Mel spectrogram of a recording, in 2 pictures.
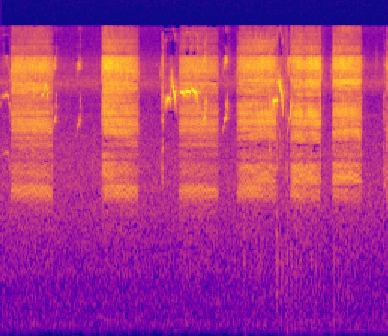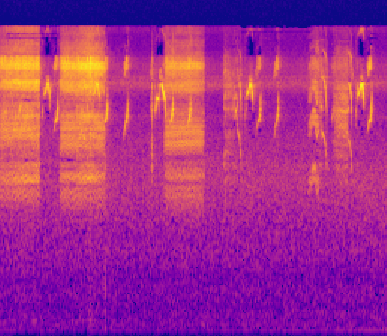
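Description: Blue-crowned hanging parrots calling: harsh, high, hissy notes about half a second long, repeated roughly once a second, with short thin chirps in between.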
